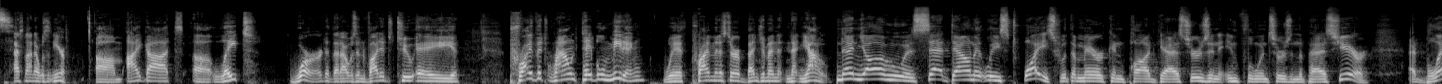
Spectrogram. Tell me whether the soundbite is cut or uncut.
cut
